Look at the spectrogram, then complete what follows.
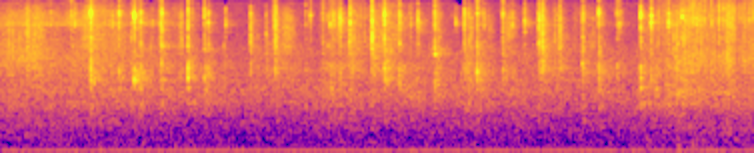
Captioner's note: sound of typing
